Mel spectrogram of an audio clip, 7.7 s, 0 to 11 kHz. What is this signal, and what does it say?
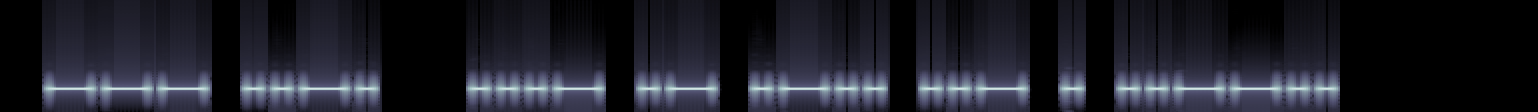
Morse code, heard as a keyed tone, about 17 wpm, 700 Hz. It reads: OF VALUE?
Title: Sentences from Top 1000 Words - Review Part 3 - 17wpm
